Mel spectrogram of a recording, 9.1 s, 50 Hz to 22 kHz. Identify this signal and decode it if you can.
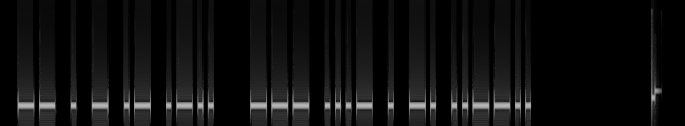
Morse code, heard as a keyed tone, about 17 wpm, 700 Hz. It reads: METAL OVEN?
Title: Sentences from Top 1000 Words - Review Part 6 - 17wpm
